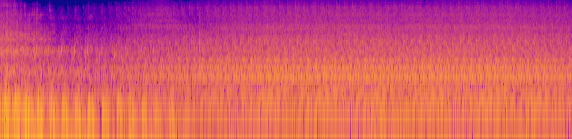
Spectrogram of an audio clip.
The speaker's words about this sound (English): The sound of the generator beginning to fire up sounded more like triumphant fanfare than the workings of machinery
